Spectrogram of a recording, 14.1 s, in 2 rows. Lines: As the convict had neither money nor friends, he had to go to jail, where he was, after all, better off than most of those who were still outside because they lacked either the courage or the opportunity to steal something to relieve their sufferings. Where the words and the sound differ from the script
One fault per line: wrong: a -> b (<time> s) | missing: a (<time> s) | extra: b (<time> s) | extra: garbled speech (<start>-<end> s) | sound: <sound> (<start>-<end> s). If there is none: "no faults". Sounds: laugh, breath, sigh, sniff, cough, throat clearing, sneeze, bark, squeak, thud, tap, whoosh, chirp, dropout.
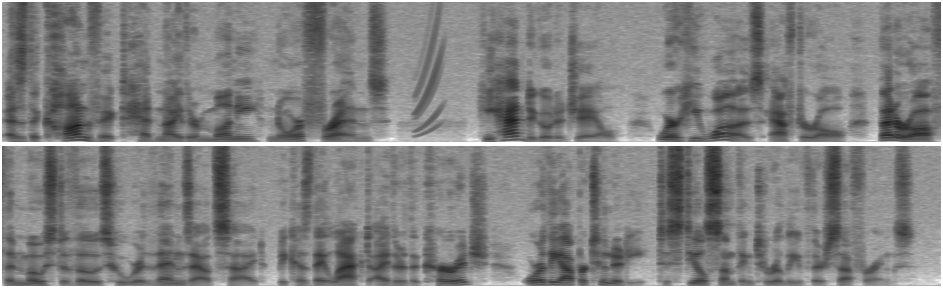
sound: chirp (3.1-3.3 s)
wrong: still -> thens (8.1 s)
